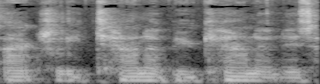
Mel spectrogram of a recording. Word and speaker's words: Buchanan: boccen something like that but it's actually tana buchanan is how he says it in interviews and when he introduced himself so that's how it is town of buchanan not tanabatchanan or tana butcher another like a character's name that's often i'd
